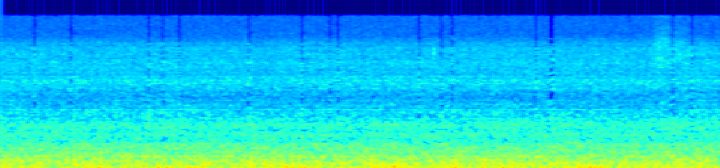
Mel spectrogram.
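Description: Steady low hum and hiss of room tone, with no distinct sound events standing out.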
